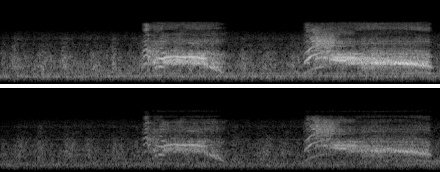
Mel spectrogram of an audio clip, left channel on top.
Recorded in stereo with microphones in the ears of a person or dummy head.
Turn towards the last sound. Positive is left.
turn(degrees=40)  # may be behind; listen again after turning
